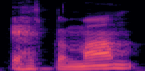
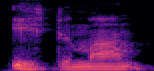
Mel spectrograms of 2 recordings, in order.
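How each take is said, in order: First: The first two vowels are 'a' sounds. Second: The first two vowels are 'i' sounds. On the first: The speaker calls it wrong. "एहतमाम गलत लफ्ज़ है" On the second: The speaker calls it right. "इह्तिमाम दुरुस्त लफ्ज़ है"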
